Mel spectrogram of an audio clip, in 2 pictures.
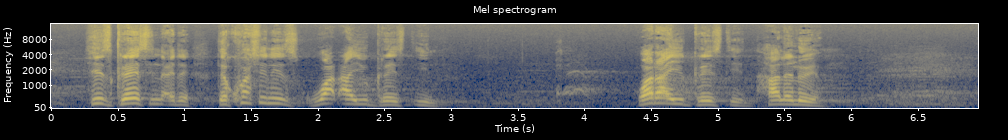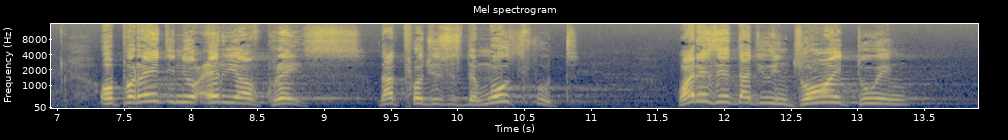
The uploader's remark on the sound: preached at Grace Bible Church Pimville on the 09th of October 2022 at the 07am Service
